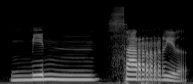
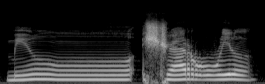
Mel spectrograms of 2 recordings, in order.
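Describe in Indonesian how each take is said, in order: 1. Kata kedua diawali dengan bunyi s. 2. Kata kedua diawali dengan bunyi sh. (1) "bukan min sarril" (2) "Jadi bacanya min syarril"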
